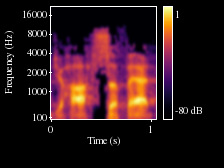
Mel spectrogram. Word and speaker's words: Jehoshaphat: I'm going to just pronounce it the way I learned it as a kid, and that's as a Jehoshaphat instead of Shaphat. In Hebrew, the difference between S and Sh is one dot either here or here.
